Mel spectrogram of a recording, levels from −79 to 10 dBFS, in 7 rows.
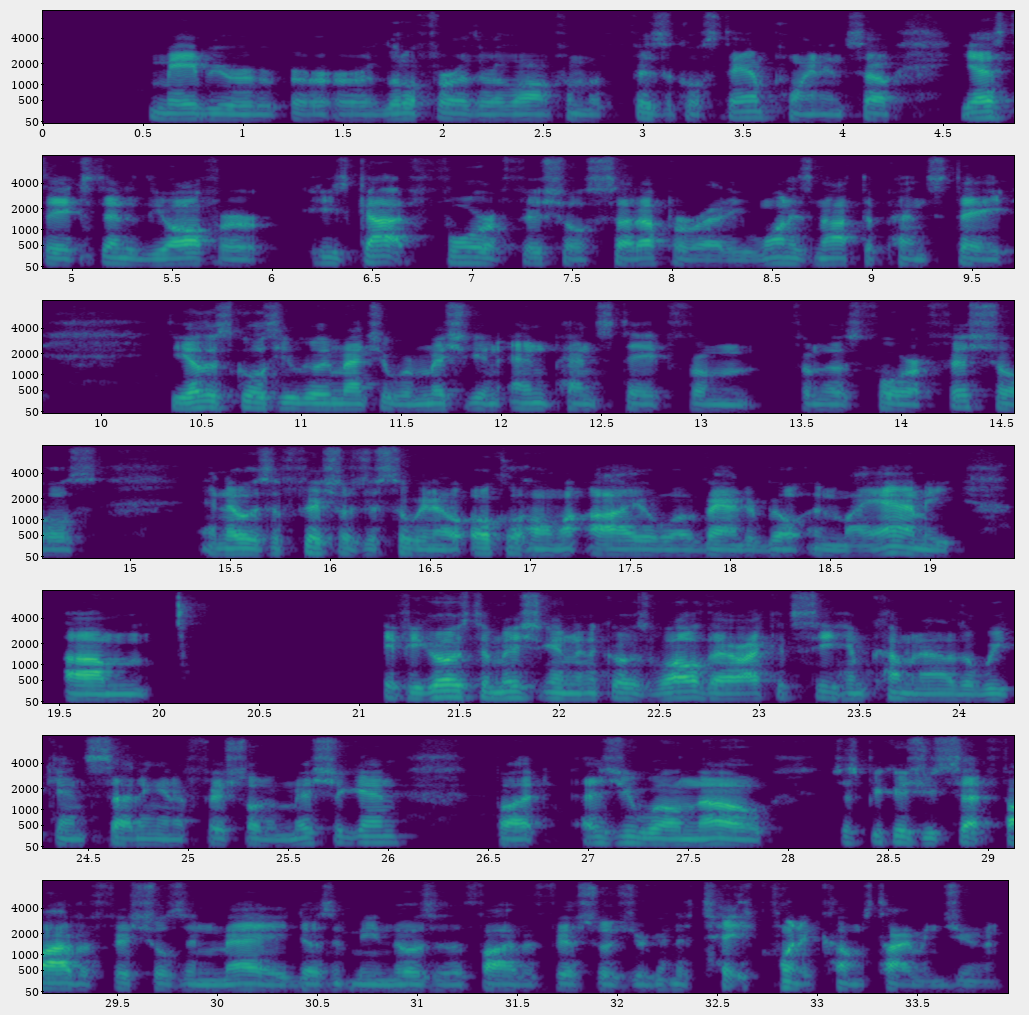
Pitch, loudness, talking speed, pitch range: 95 Hz, -29 LUFS, 205 wpm, 90-110 Hz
